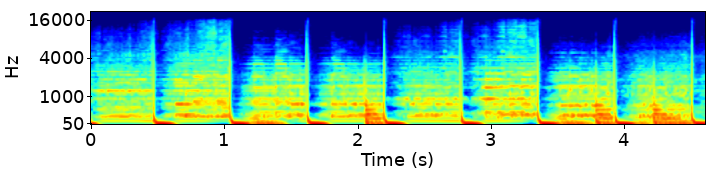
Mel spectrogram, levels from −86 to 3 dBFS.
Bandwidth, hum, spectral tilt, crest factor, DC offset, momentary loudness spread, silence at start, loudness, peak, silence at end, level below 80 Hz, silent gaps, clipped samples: 13.5 kHz; none; -7 dB/octave; 12 dB; under 0.1%; 4 LU; 0 s; -15 LUFS; 0 dBFS; 0 s; -14 dBFS; none; under 0.1%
